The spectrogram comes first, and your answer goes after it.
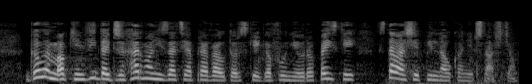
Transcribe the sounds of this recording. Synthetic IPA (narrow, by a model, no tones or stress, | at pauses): ɡɔwɘmɔkʲinvʲid̪ad͡ʑʐɛxaɾmɔɲizat̪sʲjapɾavaːwt̪ɔɾskʲɛɡɔvuɲjiɛwɾɔpɛjskʲej | st̪awaɕɛpʲilnɔ̃w̃kɔɲɛt͡ʂnɔ̰ɕt͡ɕɔ̰̃w̃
